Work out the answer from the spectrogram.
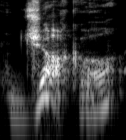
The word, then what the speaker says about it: gioco: For gioco, it is j, o, k, o.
